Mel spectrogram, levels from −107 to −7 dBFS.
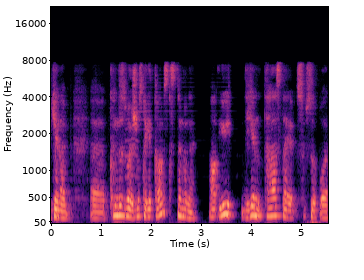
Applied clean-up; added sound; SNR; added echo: neural mask model DeepFilterNet 3.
